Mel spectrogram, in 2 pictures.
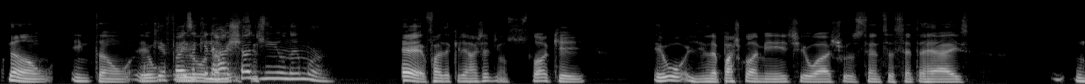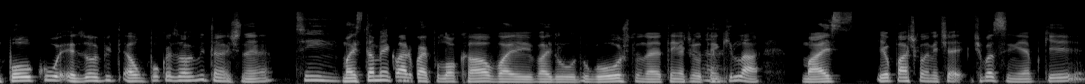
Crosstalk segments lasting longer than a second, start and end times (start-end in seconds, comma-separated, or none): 1.4-2.6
